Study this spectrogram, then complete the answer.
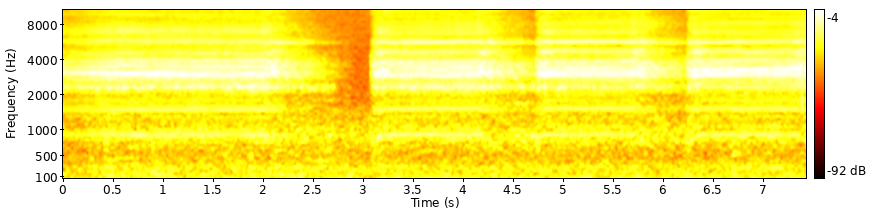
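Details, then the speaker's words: Ford Sierra Sapphire Cosworth electric brake servo pump motor, tested on the bench after specialist repair of a previous vibrating noise: a steady high-pitched whir with a couple of short dips in supply. Smooth and even, with no grinding or buzz. Normal electric motor running. "Now hopefully this should run fairly silent, I'm guessing. I just don't want it to make that weird vibrating noise."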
